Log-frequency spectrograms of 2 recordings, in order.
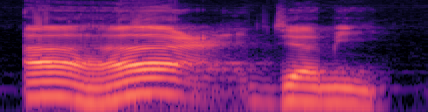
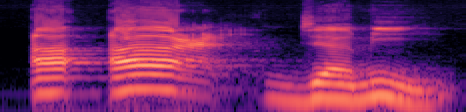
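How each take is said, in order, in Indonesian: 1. Hamzah glotis kedua dilunakkan menjadi bunyi berdesah. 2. Kedua hamzah glotis diucapkan penuh. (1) "Yang asalnya a'ajami menjadi ahajami" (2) "Itu aslinya"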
